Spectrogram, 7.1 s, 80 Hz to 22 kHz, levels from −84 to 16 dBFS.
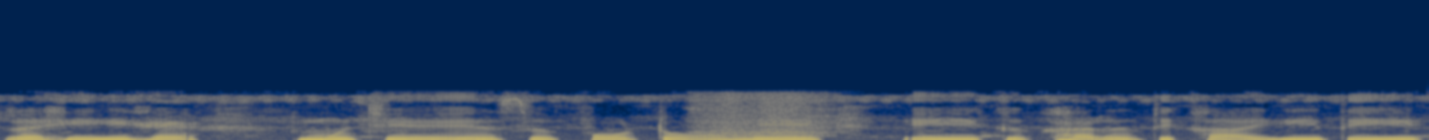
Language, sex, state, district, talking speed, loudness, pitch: Hindi, female, Madhya Pradesh, Umaria, 90 wpm, -12 LUFS, 195 Hz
